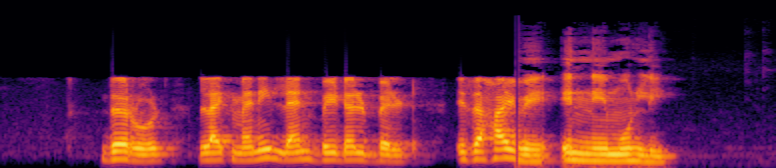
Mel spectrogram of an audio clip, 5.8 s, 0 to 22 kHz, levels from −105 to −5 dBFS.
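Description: A speech clip that opens dull and band-limited: from the start to 3.88 s nothing reaches above 3.8 kHz, the level sits roughly 5 dB lower, and a faint new background noise lies far below the speech. Then a brief gap of about 20 ms leads into fuller, clearer sound. This points to an input switched to a poorer device, likely a headset call profile, because bandwidth, level, tone and noise floor all change together at one instant with a silence. That combination separates it from a simple low-pass filter or codec bandwidth drop.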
